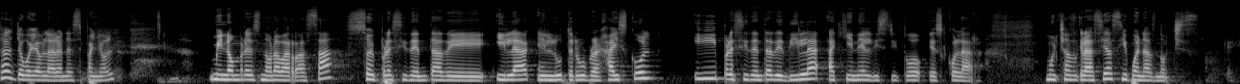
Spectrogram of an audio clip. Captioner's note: speaking in spanish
